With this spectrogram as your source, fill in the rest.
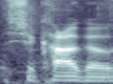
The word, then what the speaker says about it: Chicago: go Chicago and so when she says Chicago she pronounces it car like a car like a car you drive and then go so yeah fifty million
